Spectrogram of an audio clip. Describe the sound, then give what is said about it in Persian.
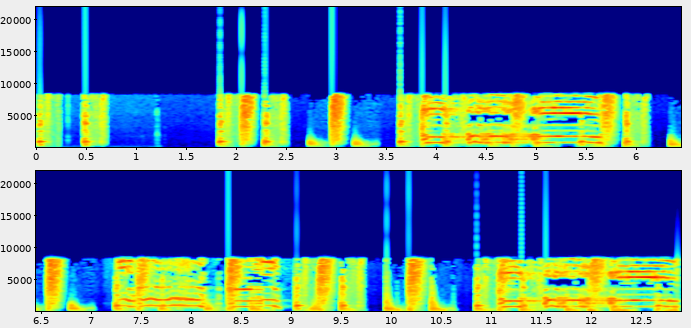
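Hens cluck in short, loud bursts while laying eggs as a rooster crows in long, drawn-out calls, overlapping in a busy farmyard chorus with no talking. “دارن تخم میذارن، خسته نباشین خانم مرغه.”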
